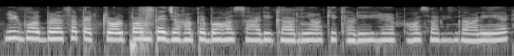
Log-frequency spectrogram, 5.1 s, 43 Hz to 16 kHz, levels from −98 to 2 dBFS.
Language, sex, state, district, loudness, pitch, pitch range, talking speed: Hindi, female, Bihar, West Champaran, -17 LUFS, 250 Hz, 240-265 Hz, 235 wpm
